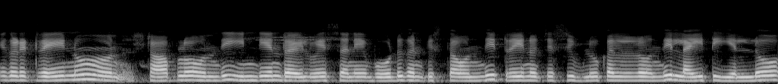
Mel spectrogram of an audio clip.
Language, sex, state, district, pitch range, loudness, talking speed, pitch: Telugu, female, Andhra Pradesh, Sri Satya Sai, 175-195 Hz, -15 LUFS, 145 wpm, 185 Hz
